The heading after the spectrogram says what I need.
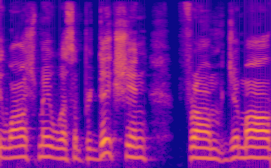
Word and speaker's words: Waldschmidt: It's tricky because it's got the D in there. It's the Waldschmidt.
